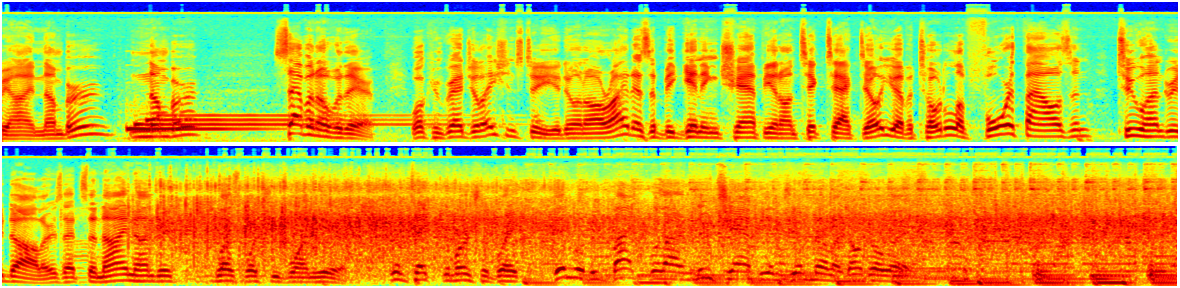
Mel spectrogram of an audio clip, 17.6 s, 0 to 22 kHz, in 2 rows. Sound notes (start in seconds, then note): 9.8 audience applauding; 17.4 audience applauding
